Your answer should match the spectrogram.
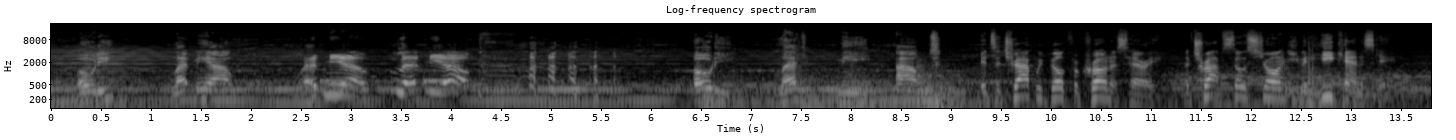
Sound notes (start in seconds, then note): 4.2 laughing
